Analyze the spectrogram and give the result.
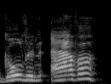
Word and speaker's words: Golden Ava: Look, am I pronouncing this right? Golden Ava? Like Ava Gardner? – Golden Ava. – Ava. Okay. Let's listen.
